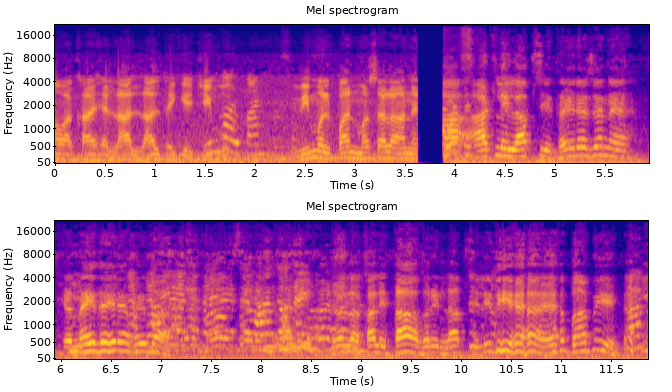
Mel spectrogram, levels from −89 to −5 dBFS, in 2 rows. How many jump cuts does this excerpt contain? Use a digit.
2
